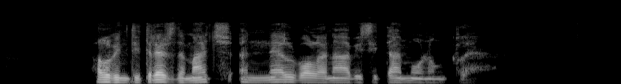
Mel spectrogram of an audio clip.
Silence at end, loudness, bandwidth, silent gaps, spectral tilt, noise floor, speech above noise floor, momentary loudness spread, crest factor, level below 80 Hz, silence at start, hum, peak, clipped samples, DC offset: 1.4 s; -26 LUFS; 9.6 kHz; none; -5.5 dB/octave; under -90 dBFS; over 65 dB; 14 LU; 24 dB; -56 dBFS; 0.95 s; none; -4 dBFS; under 0.1%; under 0.1%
